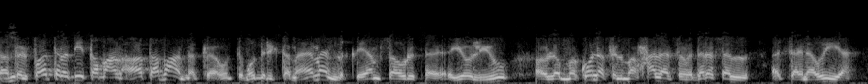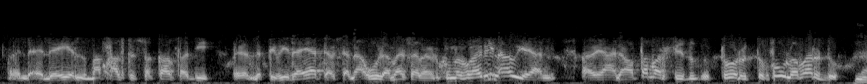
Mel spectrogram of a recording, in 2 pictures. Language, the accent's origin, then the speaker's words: Arabic; El Mahalla El Kubra, Gharbia, Egypt; قبل الجامعة كنا عارفين أن عندنا صرح مثلا على المستوى الاقتصادي. كان عندنا في المحلة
